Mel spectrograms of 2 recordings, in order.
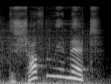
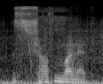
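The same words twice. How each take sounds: First: Pitched far up, wailing; high despairing wail. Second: Said in the usual way. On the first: Real, not acted. Repeats the line differently.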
